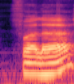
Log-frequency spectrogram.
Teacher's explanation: la fathah bertemu Alif dua harakat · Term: Mad thi'i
